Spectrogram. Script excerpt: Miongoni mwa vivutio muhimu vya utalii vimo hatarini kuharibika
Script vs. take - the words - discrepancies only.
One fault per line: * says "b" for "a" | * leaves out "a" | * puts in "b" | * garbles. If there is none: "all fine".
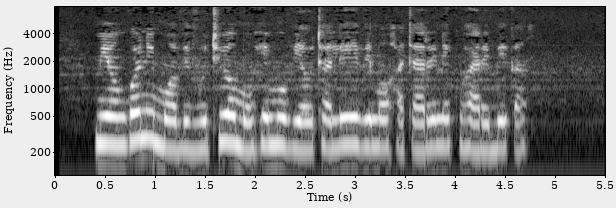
all fine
